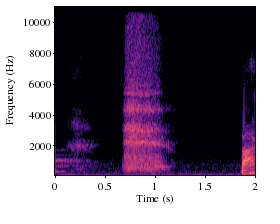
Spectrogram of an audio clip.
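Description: A woman's short, forceful breath through the mouth, a little under a second in and about half a second long, the breathing of effort during a Pilates ab curl.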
